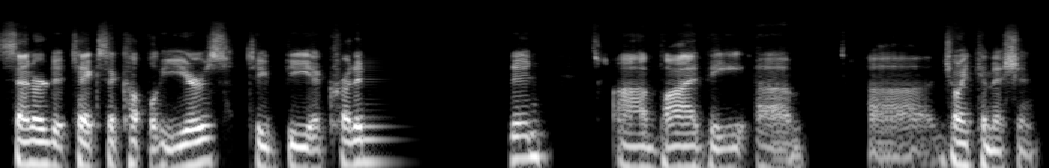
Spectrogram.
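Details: Adult man reading aloud within the first two years after a left-hemisphere stroke in Broca's area; archival recording; expressive aphasia with paraphasias and poor reading ability.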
